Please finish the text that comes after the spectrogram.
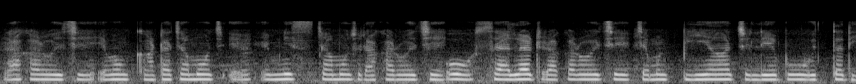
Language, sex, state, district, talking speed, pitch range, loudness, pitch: Bengali, female, West Bengal, Jhargram, 120 wpm, 225-230 Hz, -16 LUFS, 230 Hz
